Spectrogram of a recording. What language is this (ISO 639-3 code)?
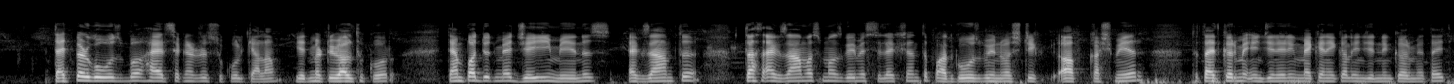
kas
